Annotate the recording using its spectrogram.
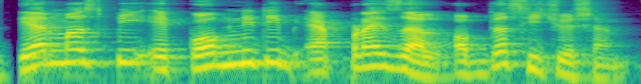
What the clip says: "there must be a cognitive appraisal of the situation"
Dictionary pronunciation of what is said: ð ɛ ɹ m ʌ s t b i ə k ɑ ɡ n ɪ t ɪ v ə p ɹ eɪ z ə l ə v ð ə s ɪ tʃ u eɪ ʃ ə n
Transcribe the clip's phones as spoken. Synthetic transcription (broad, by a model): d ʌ ɹ m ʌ s t b i ə k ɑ ɡ n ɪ t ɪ b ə p ɹ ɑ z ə l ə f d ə s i tʃ u eɪ ʃ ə n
